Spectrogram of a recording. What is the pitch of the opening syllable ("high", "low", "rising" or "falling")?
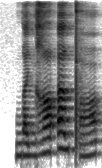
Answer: low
